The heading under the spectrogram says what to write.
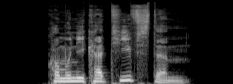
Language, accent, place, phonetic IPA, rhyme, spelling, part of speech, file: German, Germany, Berlin, [kɔmunikaˈtiːfstəm], -iːfstəm, kommunikativstem, adjective, De-kommunikativstem.ogg
- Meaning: strong dative masculine/neuter singular superlative degree of kommunikativ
